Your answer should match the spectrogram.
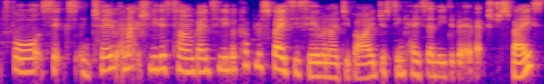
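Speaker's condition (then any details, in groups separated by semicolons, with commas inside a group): No condition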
